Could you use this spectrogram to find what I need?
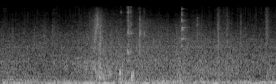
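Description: A lighter clicks and flicks open.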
